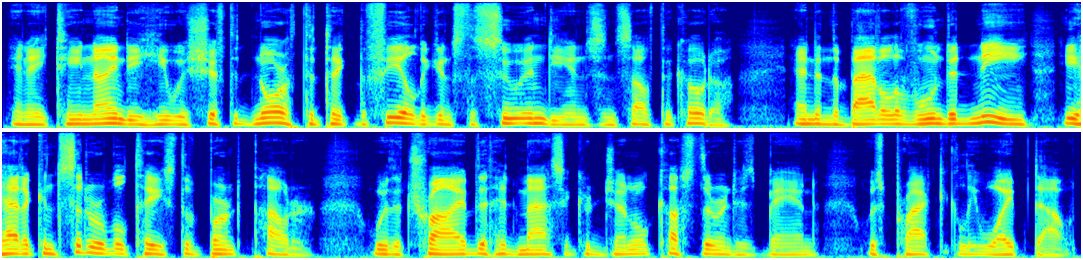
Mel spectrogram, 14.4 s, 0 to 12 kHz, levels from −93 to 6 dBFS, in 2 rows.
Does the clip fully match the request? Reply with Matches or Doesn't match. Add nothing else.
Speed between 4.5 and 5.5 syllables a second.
Doesn't match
